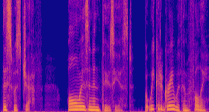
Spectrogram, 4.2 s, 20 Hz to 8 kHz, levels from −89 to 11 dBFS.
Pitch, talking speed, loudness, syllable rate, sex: 205 Hz, 185 wpm, -19 LUFS, 5.7 syllables/s, female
